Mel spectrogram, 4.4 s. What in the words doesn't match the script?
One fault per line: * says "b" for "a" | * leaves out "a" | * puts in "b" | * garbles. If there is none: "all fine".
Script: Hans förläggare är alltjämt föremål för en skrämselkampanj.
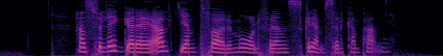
all fine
